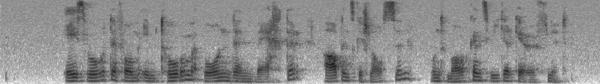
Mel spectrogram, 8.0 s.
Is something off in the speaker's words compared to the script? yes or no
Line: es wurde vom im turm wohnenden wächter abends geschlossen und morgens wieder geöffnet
no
